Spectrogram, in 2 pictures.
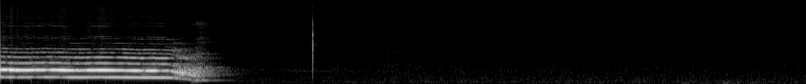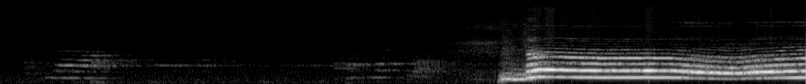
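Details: Domestic dog howling in response to the town's evening chime, perhaps taking it as a call from companions; a long steady howl fades out, a quiet gap with faint sounds follows, then a new wavering harmonic howl begins.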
